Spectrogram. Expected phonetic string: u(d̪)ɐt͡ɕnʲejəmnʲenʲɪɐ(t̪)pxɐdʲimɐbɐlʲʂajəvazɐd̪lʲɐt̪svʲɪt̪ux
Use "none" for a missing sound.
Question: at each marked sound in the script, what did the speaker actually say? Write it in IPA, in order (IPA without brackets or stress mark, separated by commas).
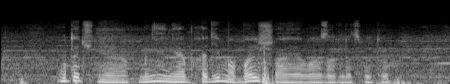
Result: t̪, none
